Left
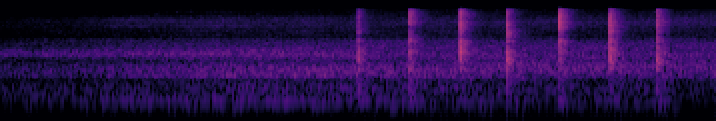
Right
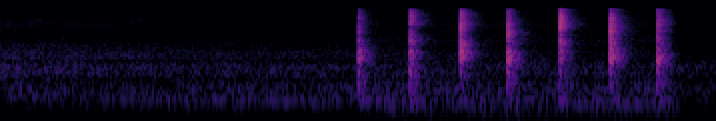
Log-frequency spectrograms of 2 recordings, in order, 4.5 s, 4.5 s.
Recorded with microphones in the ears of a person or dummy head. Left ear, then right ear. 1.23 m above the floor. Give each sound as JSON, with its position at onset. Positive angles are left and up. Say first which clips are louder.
{"t": 2.2, "sound": "a clap", "louder": "left 4 dB", "side_deg": 35, "distance_m": 1.6}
